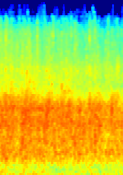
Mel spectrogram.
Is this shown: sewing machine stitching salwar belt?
no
